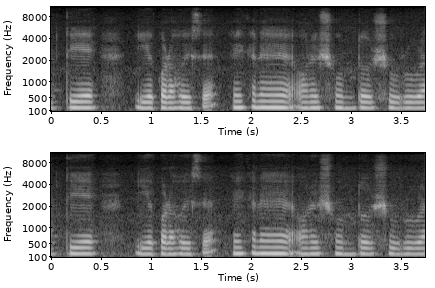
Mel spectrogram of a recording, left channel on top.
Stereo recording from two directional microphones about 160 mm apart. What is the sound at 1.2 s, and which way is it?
Speech, 20° left (ahead or behind).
